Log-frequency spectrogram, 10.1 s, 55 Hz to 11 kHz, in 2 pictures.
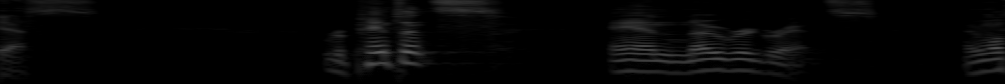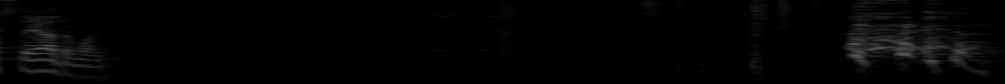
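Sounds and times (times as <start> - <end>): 
speech: 0.0 - 0.4, 1.6 - 5.7, 9.3 - 10.0
person coughing into a microphone: 9.3 - 10.0.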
